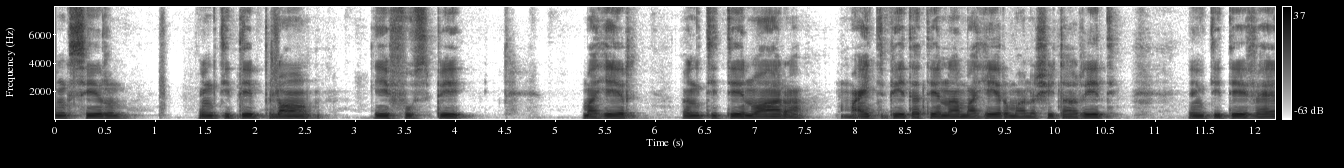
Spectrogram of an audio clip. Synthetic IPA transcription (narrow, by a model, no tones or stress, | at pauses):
ŋisiɾun | ɛ̃ŋt̪it̪eblɑ̃ | ifusi̥b̥e | maɦeɾi̥ | ãŋt̪it̪enwaɾə | ma̰jt̪ibet̪at̪enəmaɦeɾimanaʃiʈ͡ʂəɾet̪i̥ | ɛ̃ŋt̪it̪evɛ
